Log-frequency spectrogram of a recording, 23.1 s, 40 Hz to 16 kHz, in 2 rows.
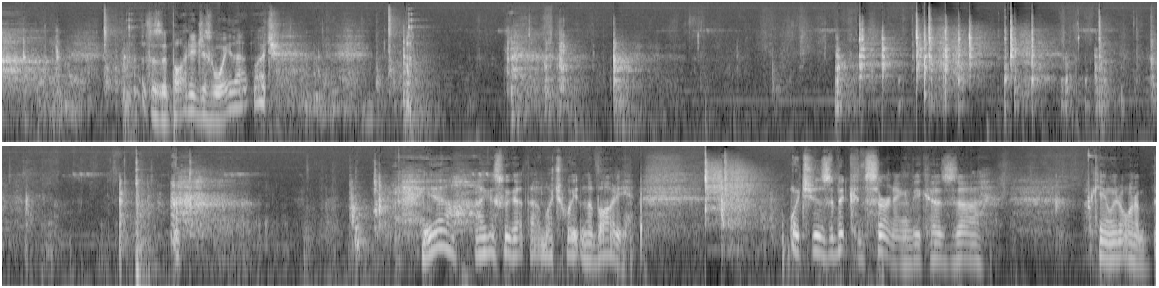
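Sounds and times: hydraulic floor jack pumping: 0.0s - 1.7s, 2.6s - 16.2s.

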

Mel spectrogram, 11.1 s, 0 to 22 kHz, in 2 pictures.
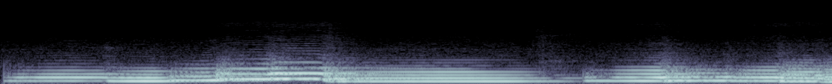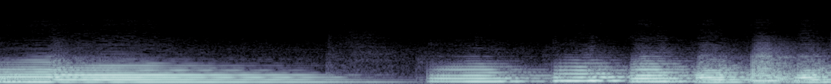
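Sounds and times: tuba long low note: 0.0s - 11.0s.

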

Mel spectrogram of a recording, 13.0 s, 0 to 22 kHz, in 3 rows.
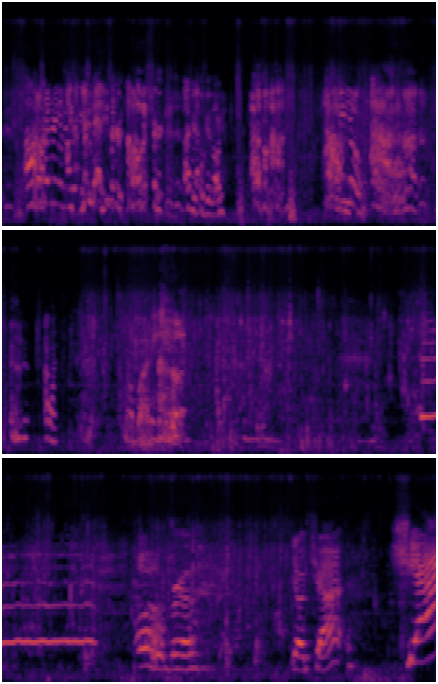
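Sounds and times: boys laughing and yelling: 0.0s - 4.8s, 8.5s - 10.6s
splashing in water: 2.3s - 12.7s
long held cry: 8.4s - 9.8s.

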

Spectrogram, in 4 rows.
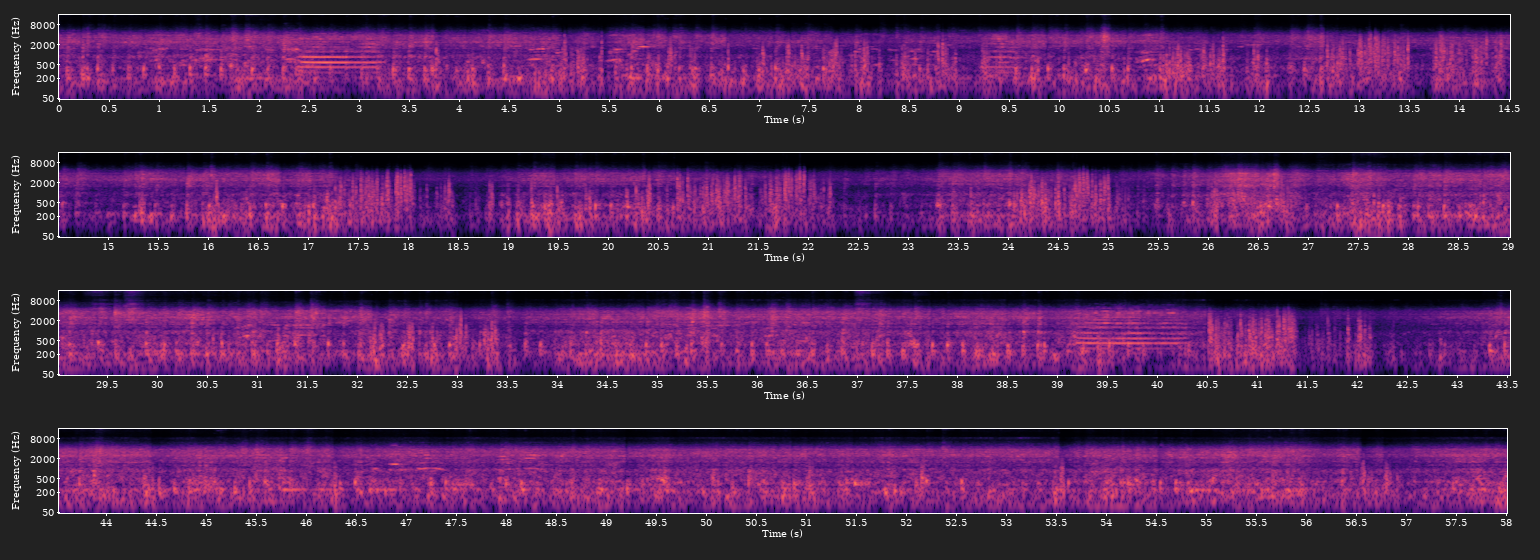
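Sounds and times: train wheels and wind rushing: 0.0s - 58.0s
locomotive horn: 1.3s - 3.5s, 9.2s - 9.9s, 39.1s - 40.6s, 46.7s - 48.5s.

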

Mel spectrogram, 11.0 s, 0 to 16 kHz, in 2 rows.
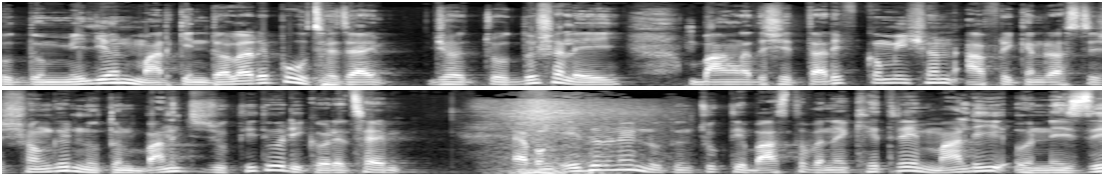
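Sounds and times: narrator speaking: 7.9s - 9.2s.

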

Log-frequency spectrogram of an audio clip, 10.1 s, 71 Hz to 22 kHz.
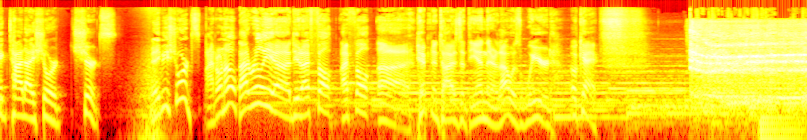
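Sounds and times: soft background music: 3.4s - 8.6s
loud distorted blast: 8.6s - 10.0s.

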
